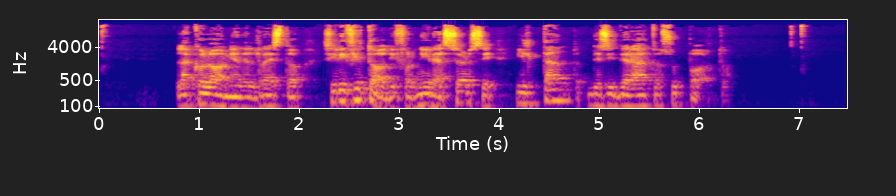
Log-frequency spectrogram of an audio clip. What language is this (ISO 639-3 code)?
ita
